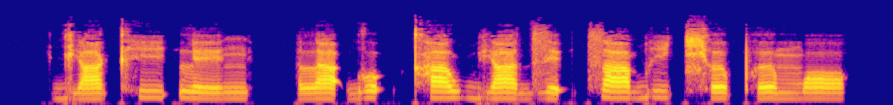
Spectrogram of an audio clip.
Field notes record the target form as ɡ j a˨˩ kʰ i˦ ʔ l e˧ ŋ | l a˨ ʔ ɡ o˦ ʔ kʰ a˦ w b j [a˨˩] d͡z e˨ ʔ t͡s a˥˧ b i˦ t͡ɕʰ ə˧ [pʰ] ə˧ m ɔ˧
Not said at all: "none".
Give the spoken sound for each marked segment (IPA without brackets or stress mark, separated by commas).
a˨˩, pʰ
